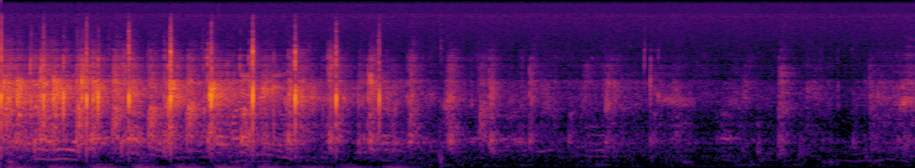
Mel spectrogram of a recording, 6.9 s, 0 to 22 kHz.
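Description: A crowd applauds for debut hero Jerome Vijay at the Madurai 16 film's audio and trailer launch: dense, fairly loud clapping that thins and fades over the seconds.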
